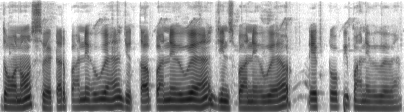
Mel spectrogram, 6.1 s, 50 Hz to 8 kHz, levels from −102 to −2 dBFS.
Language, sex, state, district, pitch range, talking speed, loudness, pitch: Hindi, male, Jharkhand, Deoghar, 125-145 Hz, 190 wpm, -20 LUFS, 135 Hz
